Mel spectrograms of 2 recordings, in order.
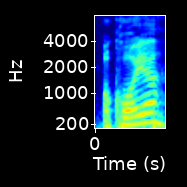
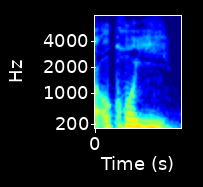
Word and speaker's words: Okoye: Okoye, Okay, right?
